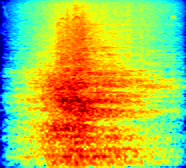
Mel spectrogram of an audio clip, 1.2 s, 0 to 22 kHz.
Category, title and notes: Sound effects > Electronic / Design
Dragon car breath SFX
A car passing by while my friend and I were recording in a truck. This has been reversed and faded in/out. SM57 with A2WS windcover. Edited in audacity.
dragon, edited, breath, exhaling, FR-AV2, car, sm57, Shure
